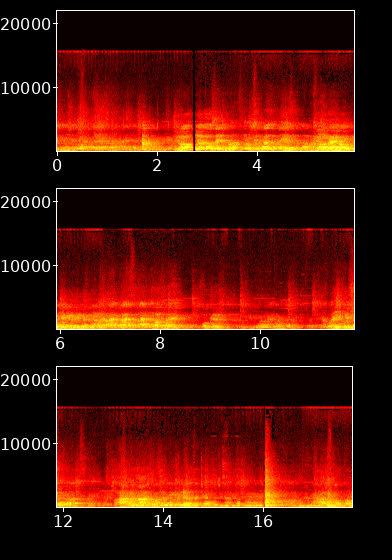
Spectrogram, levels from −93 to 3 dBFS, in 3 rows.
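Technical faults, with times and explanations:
2.71 to 2.78 s and 16.00 to 16.05 s, damaged data in a compressed stream: two brief bursts, about 70 ms and 44 ms long, where corrupted bytes in the encoded stream make the decoder misread frames, lose sync and hunt for the next valid frame header. A simple dropout would give silence, and a click would be a single sharp edge.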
